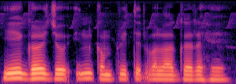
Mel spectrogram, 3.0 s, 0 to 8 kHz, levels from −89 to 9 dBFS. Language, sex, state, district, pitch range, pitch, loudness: Hindi, male, Arunachal Pradesh, Lower Dibang Valley, 115-135 Hz, 125 Hz, -16 LUFS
